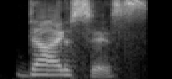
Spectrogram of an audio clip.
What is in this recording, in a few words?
"diocese", Indian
